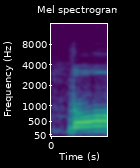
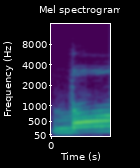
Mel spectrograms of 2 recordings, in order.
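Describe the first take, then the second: First: It is said heavy, with a full mouth. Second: The same.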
